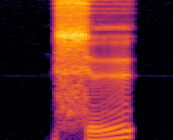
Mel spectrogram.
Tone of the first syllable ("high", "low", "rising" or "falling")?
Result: rising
